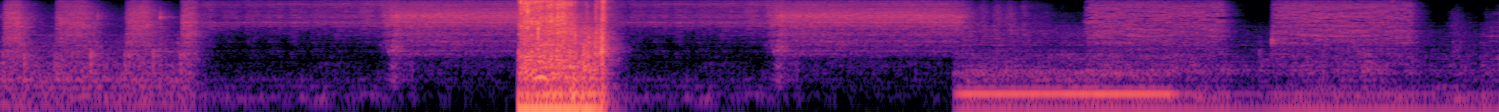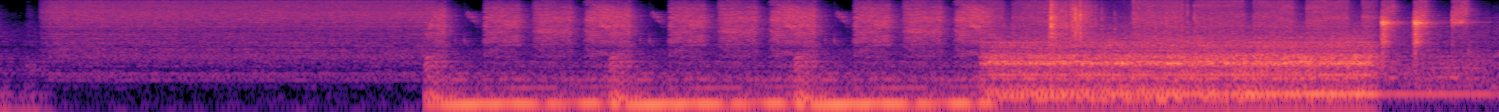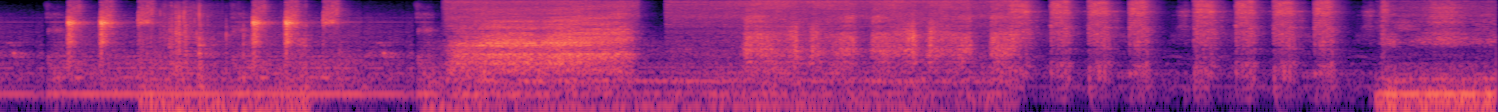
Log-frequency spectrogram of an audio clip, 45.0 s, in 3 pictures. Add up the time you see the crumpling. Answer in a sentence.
The crumpling can be heard for 4 seconds in total.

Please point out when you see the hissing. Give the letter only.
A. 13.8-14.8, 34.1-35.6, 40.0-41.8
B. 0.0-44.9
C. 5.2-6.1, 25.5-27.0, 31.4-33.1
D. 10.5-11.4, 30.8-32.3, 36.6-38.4
B.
